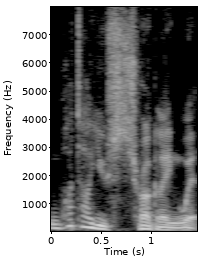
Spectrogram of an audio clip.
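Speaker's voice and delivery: put-on British accent, said harshly. Comparing how a question lands, the speaker imitates a British person: British accent. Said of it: "when you hear a British person say".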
